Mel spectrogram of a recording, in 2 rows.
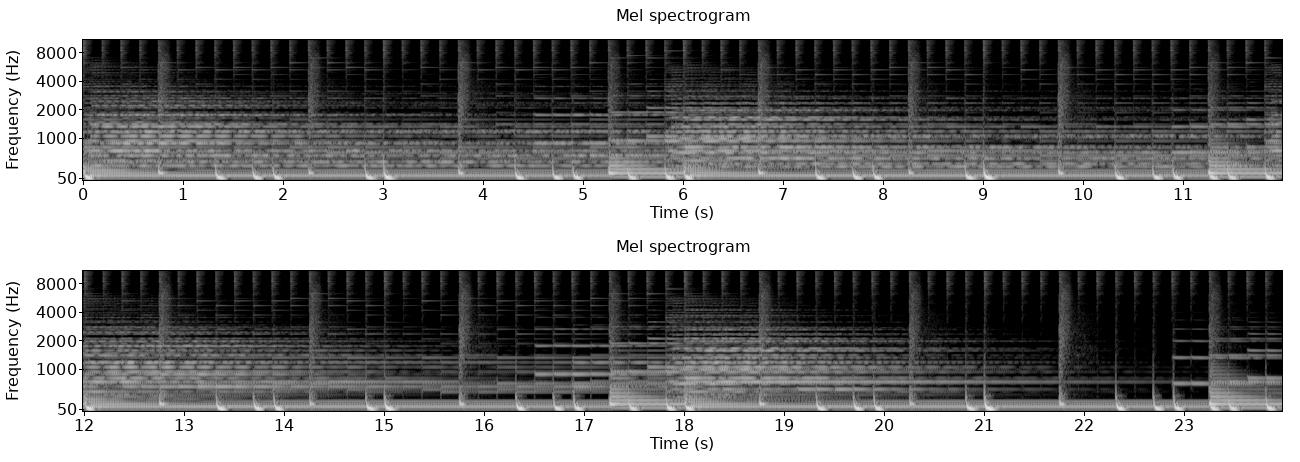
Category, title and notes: Music > Multiple instruments
Rap Instrumental (Always on my mind) 4
I felt it'd be interesting to add a beat to it to create a rap ballad instrumental. It has a tempo of 80 bpm and can be looped seamlessly on its own or with the other "Always On My Mind" samples.
sentimental-hip-hop-beat, 80-bpm-rap, hip-hop-sample, rap-ballad-hook, hip-hop, romantic-rap-instrumental, 80-bpm-hip-hop, sentimental-rap, love-ballad-rap, rap-instrumental, sentimental-hip-hop, sentimental-rap-beat, love-hip-hop-song, romantic-hip-hop, hip-hop-hook, rap-hook, rap-instrumental-music, 80-bpm, rap-ballad-beat, rap-ballad-instrumental, rap, rap-sample, hip-hop-instrumental, love-rap-song, hip-hop-ballad-beat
